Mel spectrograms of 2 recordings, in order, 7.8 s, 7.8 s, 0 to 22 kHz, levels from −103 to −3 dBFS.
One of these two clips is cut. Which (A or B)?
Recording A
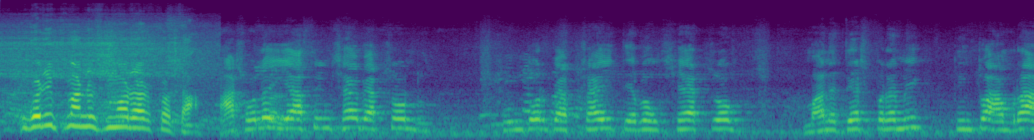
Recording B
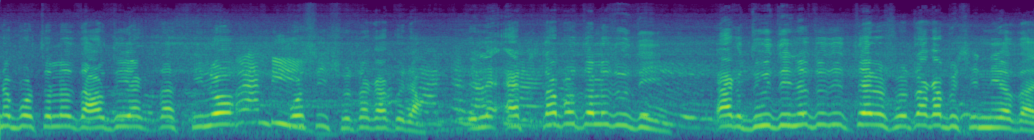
A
